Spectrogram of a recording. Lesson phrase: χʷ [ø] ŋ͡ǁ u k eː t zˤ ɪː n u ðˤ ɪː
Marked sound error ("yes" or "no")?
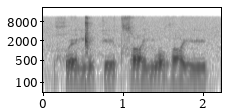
yes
